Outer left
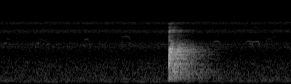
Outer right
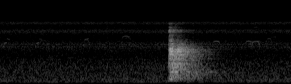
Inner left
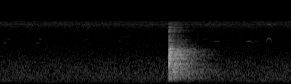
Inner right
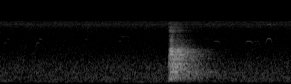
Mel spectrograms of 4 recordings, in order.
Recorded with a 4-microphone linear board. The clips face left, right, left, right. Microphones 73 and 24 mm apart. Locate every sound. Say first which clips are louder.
1.7 s a clap: outer left 3 dB, inner left 3 dB; 65° left (ahead or behind), 4.5 m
